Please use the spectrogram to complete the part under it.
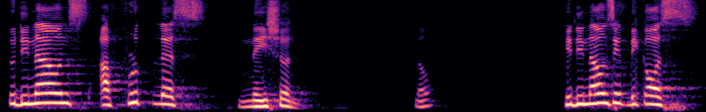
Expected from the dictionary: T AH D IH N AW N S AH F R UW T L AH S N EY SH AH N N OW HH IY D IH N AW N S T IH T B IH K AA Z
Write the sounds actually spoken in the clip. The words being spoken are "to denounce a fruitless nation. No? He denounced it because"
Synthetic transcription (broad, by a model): T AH D IH N AW N S AH F R UW T L AH S N EY SH AH N N OW HH IY D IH N AW N S IH T B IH K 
